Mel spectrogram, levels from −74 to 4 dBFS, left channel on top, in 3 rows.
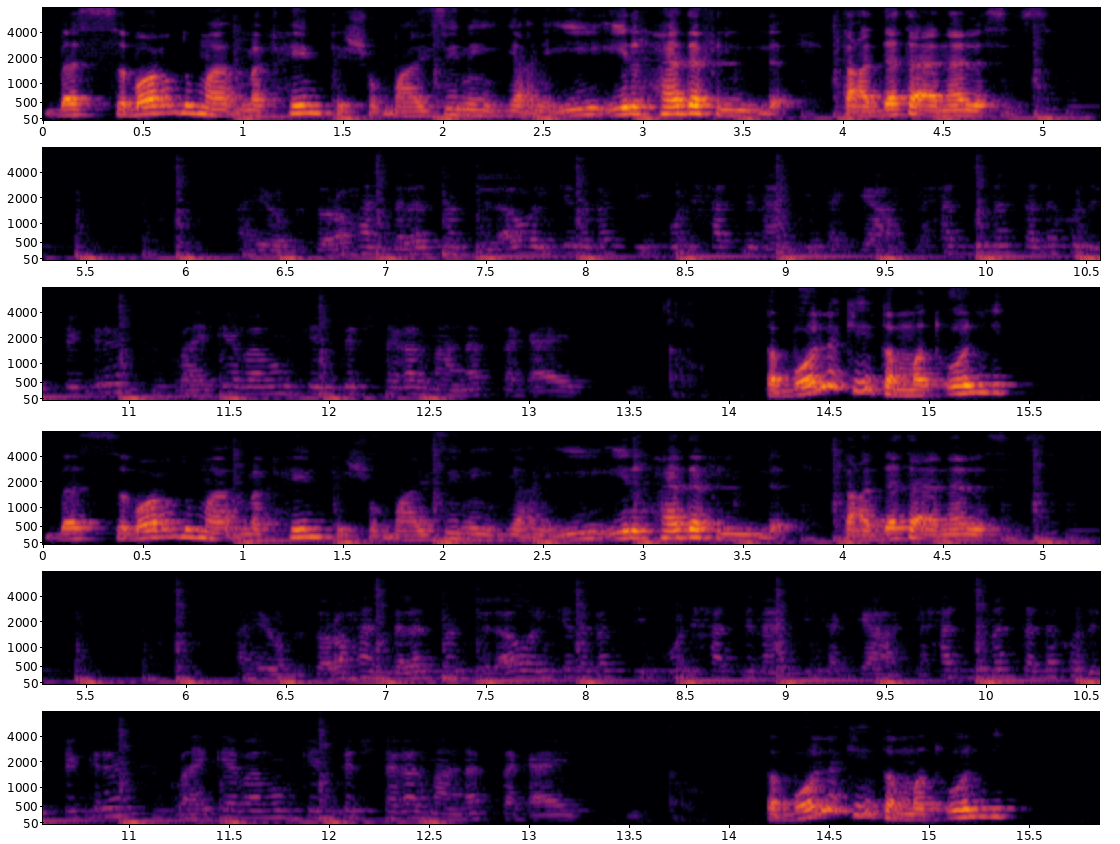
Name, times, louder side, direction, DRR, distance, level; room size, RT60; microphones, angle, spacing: voice 1, 0.0-3.7 4.0-4.8 14.2-15.4, left 5 dB, 40° left, 0.3 m, -25 dB
sound 1, 0.9-12.6, equal, 5° right, 1.0 m, -42 dB
voice 2, 6.2-13.6, equal, 60° right, 1.4 m, -48 dB
3.9 x 2.1 x 3.4 m
head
